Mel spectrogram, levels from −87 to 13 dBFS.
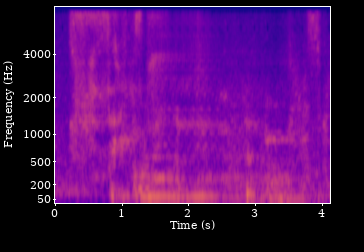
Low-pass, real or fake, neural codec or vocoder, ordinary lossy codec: none; fake; codec, 16 kHz, 1.1 kbps, Voila-Tokenizer; none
